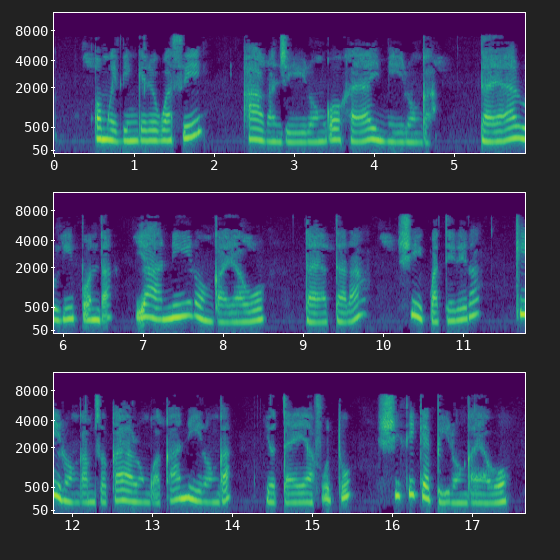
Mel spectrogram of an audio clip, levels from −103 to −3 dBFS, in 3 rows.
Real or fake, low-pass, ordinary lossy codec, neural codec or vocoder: real; 7.2 kHz; MP3, 32 kbps; none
